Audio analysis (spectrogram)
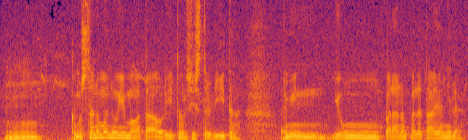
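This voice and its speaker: A man's voice: mid-range voice, moderate pace, a little mellow, a little hiss or hum, close to an everyday voice. A man playing a polite, earnest journalist in a Filipino radio drama, courteous and inquisitive. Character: polite, earnest male journalist making a documentary.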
